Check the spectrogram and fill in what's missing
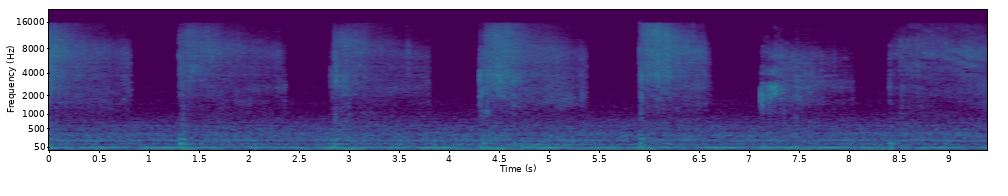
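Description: Long nails drag parallel lines through orange bath bomb powder spread on a grey plastic tray. The result is a series of bright, hissy scratching and rubbing strokes separated by short pauses, over a faint low hum.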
